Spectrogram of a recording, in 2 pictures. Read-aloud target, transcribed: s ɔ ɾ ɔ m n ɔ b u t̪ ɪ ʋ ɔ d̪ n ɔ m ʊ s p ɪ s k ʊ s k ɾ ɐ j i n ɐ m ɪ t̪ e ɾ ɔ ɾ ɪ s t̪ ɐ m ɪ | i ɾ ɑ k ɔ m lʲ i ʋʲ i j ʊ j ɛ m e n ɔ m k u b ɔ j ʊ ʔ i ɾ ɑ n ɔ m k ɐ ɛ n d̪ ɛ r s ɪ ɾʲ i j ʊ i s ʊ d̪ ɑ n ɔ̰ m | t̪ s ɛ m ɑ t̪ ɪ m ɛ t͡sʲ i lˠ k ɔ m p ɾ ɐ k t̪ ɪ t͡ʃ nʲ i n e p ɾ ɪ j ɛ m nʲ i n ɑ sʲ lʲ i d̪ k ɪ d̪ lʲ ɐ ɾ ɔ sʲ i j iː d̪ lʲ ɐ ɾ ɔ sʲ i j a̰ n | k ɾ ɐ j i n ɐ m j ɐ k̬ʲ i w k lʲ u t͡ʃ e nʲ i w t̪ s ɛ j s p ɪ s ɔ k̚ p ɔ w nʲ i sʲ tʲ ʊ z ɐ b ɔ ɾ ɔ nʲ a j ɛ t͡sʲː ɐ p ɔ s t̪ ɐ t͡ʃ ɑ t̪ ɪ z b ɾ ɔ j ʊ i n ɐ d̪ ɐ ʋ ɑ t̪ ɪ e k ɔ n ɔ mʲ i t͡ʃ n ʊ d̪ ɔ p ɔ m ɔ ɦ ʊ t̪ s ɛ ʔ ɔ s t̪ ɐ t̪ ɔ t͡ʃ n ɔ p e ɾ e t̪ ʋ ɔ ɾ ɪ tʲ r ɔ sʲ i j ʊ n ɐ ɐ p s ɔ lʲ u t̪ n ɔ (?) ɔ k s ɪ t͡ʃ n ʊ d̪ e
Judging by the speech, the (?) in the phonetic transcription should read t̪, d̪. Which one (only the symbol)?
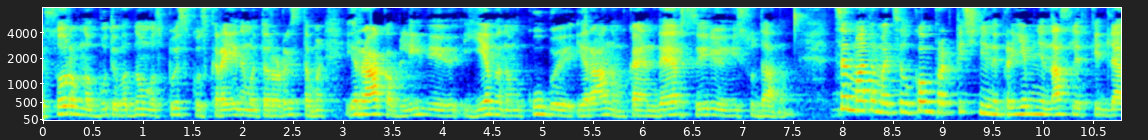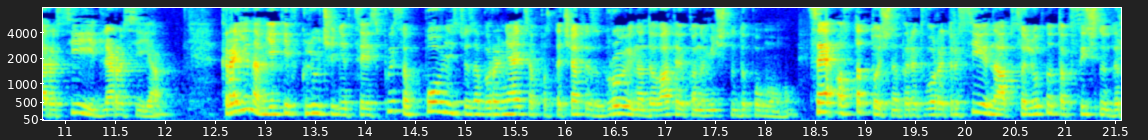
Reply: t̪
